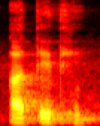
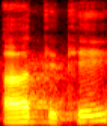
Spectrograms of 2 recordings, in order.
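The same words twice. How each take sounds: First: अतिथि with a short अ at the start; correct short vowel. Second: अतिथि with a long आ at the start, like आतिथि; wrong long vowel. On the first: Teacher giving students the correct अतिथि with a short अ. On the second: Teacher showing students the mistaken अतिथि with a long opening vowel. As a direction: stretch the first vowel of अतिथि. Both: Shown as a demonstration. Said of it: "देखिए".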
